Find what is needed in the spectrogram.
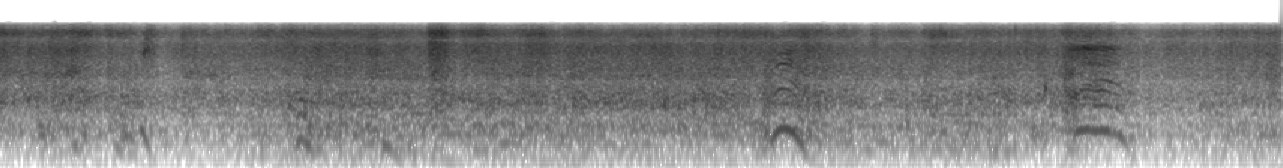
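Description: A steady rushing water noise runs throughout, with short voice sounds about five seconds in and again about seven seconds in.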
